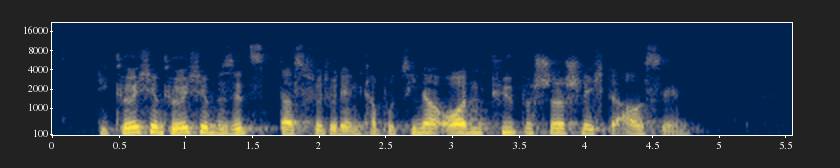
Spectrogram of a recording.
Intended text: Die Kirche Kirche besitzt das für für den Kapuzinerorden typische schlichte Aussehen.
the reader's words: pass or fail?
pass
